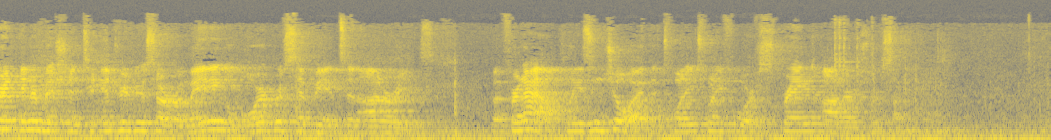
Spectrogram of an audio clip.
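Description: A middle-aged man speaks calmly to an audience in an echoing hall.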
